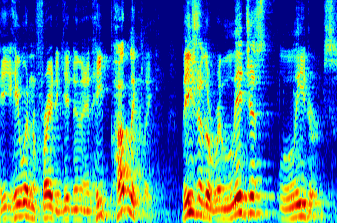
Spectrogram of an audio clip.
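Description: A Southern US accent with very wide pitch swings, a moderate pace and noticeable background noise. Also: man. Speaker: Bible class teacher. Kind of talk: sermon-style Bible lesson. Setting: church class. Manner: informal, conversational, teaching.

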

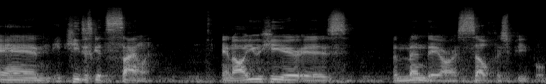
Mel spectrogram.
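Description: A man talks at a fairly slow pace in a fairly low pitch, with noticeable background noise. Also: ordinary pitch variation. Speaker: church elder and small group leader. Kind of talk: casual discussion.

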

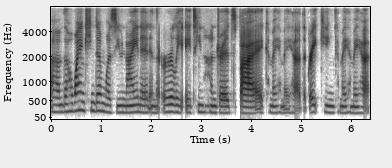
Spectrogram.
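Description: Over a quiet background, a woman with an American accent talks at a moderate pace. She has an ordinary speaking voice, medium in pitch for a woman. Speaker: history professor, author. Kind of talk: interview.

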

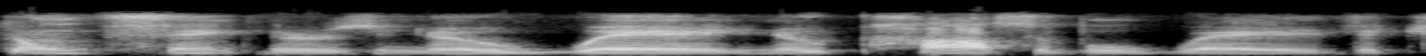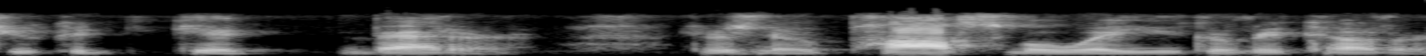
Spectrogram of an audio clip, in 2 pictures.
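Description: A man's very deep, low voice moves fairly slowly in a monotone with flat intonation. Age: 40s. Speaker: recovering alcoholic, Marine veteran. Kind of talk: casual chat.

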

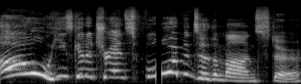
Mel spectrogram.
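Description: At a moderate pace, someone uses a put-on character voice pitched extremely high. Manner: excitable, earnest.

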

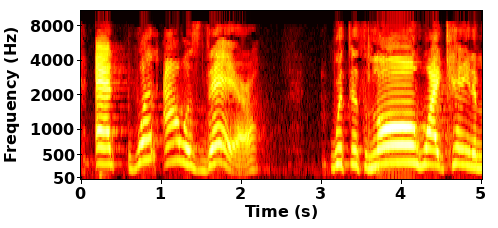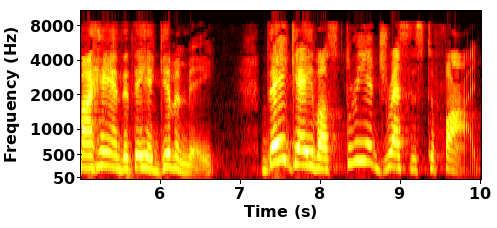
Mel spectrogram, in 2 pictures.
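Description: A woman speaks very slowly in a high pitch with a North Carolina accent. Her loudness swings widely. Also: lively intonation. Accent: Southern US (North Carolina). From US South, North Carolina. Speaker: blind rights advocate. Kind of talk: conference speech.

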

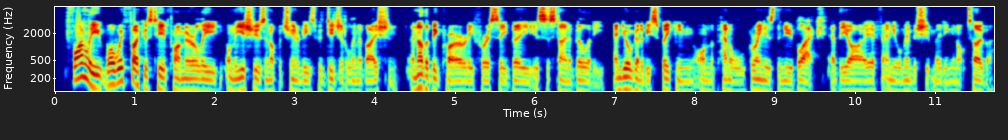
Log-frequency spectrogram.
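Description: In a dry, close sound with no echo and a quiet background, a man with an Australian accent speaks at a very fast pace with hardly any pauses, his very deep, low pitch held to fairly even intonation. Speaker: podcast host. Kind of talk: interview conversation.

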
